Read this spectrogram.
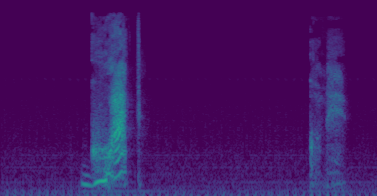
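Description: A man shouts forcefully into a microphone.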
